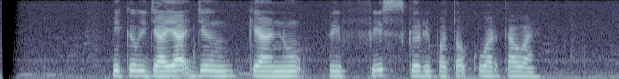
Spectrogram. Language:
Sundanese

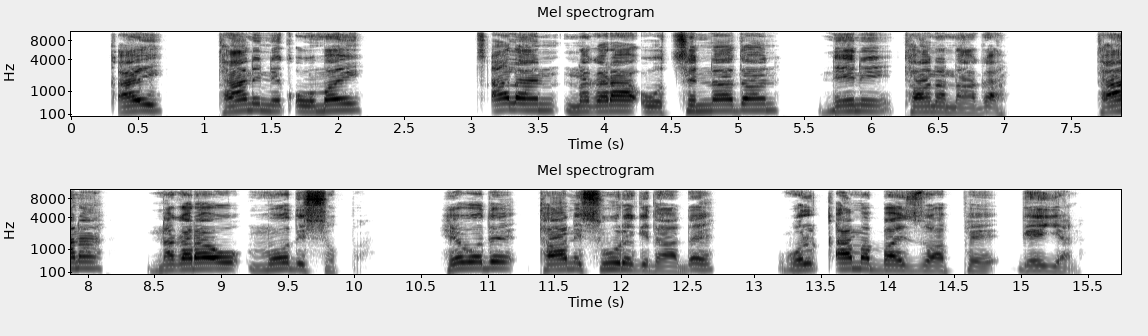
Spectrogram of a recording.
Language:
Dawro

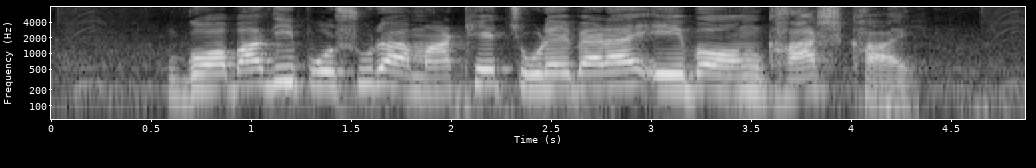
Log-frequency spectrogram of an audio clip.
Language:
Bangla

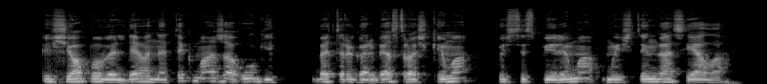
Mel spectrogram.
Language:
Lithuanian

